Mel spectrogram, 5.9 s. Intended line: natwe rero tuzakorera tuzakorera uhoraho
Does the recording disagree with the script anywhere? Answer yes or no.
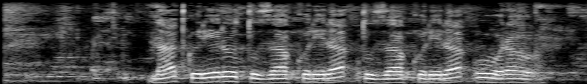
no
